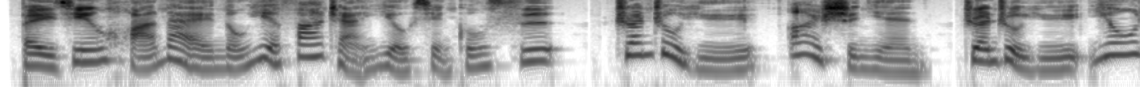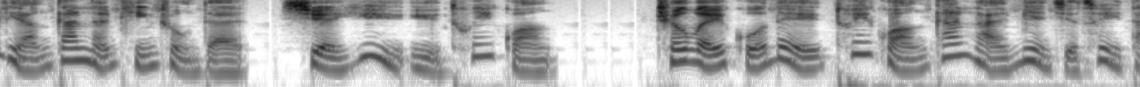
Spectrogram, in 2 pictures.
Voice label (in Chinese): 女 宣传片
